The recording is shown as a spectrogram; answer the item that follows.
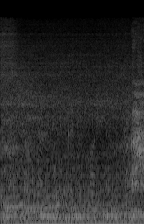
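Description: A steady low rumbling drone with a faint voice over it.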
